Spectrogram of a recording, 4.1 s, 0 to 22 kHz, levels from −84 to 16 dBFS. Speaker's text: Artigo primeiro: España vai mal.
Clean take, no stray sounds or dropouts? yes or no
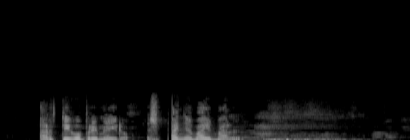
no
